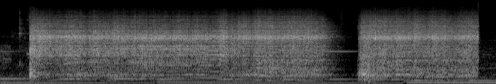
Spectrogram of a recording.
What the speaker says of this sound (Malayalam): തണുത്ത സവാളയുടെയും തക്കാളിയുടെയും ഒക്കെ കൂട്ട് ഈ ജാറിലേക്ക് ഇട്ടിട്ട് നല്ലതുപോലെ ഇതും അരച്ചെടുക്കാം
